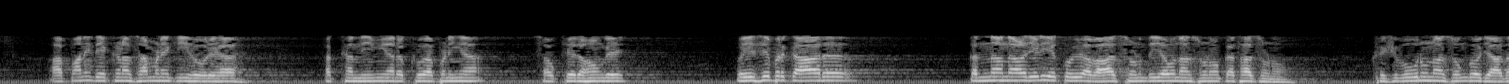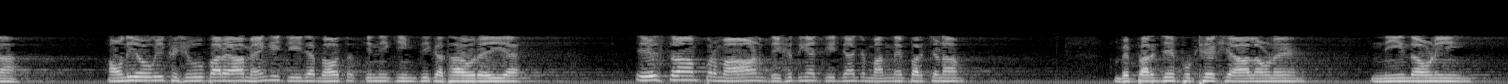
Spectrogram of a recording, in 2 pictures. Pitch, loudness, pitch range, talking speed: 150 Hz, -17 LUFS, 140-165 Hz, 120 wpm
